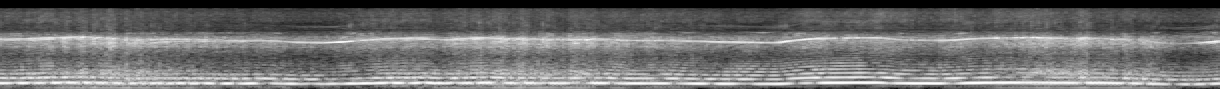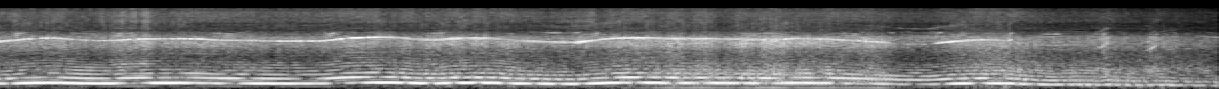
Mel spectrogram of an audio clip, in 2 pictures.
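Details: Engine revving up and down with a wavering tone and an uneven shake on top; engine vibration, cause suspected but not confirmed.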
